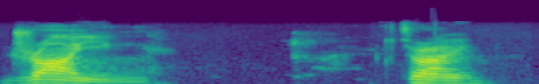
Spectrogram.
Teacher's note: the W will not sound like an oo. We don't want to say drawing.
